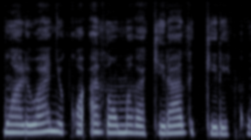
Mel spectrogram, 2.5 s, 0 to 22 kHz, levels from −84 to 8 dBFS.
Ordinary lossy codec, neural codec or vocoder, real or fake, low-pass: none; vocoder, 44.1 kHz, 128 mel bands, Pupu-Vocoder; fake; none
